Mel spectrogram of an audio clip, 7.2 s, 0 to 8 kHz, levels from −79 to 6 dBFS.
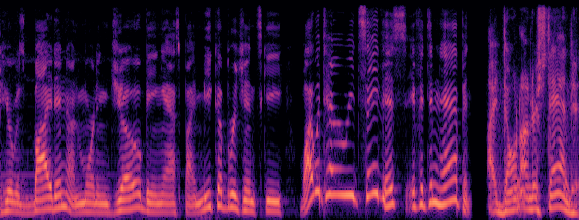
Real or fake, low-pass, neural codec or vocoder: real; 7.2 kHz; none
